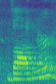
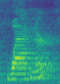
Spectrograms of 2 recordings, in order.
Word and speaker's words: Wagner: with composers and opera like vogner who we would Americanize and spell or pronounces Wagner but through vogner with whom he was obsessed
